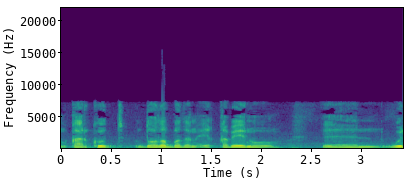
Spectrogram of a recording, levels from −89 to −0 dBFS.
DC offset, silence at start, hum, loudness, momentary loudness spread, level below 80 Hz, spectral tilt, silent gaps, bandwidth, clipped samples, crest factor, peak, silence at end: under 0.1%; 0 s; none; -19 LUFS; 9 LU; -56 dBFS; -6 dB/octave; none; 7.6 kHz; under 0.1%; 18 dB; -2 dBFS; 0 s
